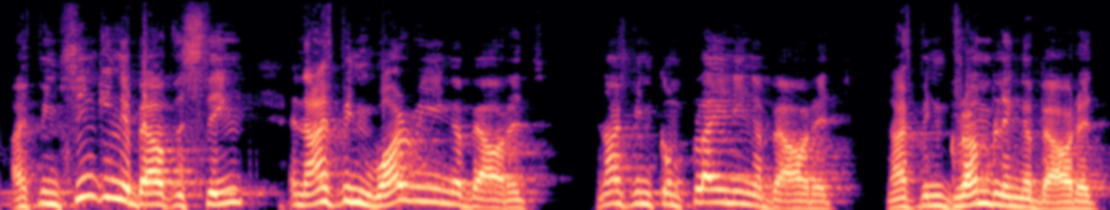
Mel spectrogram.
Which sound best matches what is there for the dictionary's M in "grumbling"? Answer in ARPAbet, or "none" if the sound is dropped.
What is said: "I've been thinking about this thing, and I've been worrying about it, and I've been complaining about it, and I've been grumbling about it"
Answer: M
